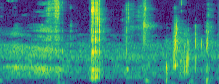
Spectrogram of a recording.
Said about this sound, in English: And now I'm going to drink some water and you motherfuckers going to listen.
